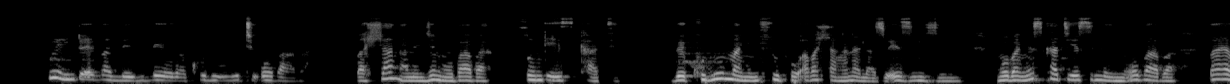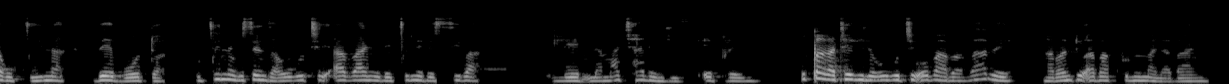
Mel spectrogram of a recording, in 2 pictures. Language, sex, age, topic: North Ndebele, female, 36-49, health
